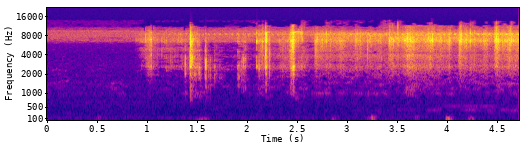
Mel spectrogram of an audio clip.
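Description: Pistol shots crack sharply, one after another.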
